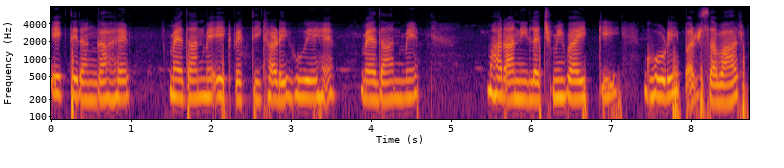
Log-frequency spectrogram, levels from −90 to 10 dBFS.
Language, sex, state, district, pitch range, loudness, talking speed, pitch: Hindi, female, Chhattisgarh, Bilaspur, 200-225 Hz, -15 LUFS, 130 wpm, 210 Hz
